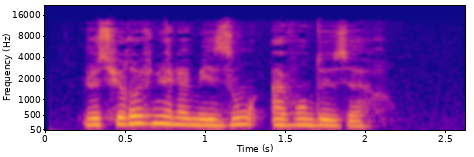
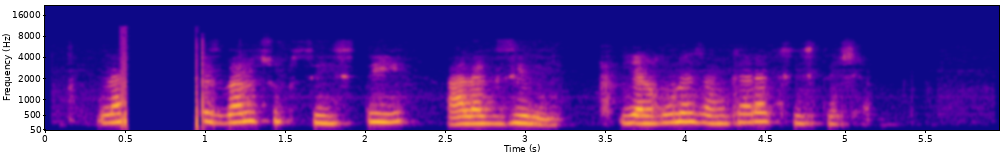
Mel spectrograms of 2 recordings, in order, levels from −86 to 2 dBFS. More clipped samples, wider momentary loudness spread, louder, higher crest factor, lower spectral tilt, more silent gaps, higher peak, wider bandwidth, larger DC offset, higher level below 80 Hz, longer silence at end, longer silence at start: neither; second, 5 LU vs 15 LU; about the same, -18 LUFS vs -19 LUFS; about the same, 14 dB vs 18 dB; second, -5 dB/octave vs -7 dB/octave; second, none vs 0.58-0.93 s; about the same, -4 dBFS vs -2 dBFS; first, 15 kHz vs 7.6 kHz; neither; first, -54 dBFS vs -66 dBFS; second, 0.6 s vs 0.95 s; about the same, 0.25 s vs 0.35 s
